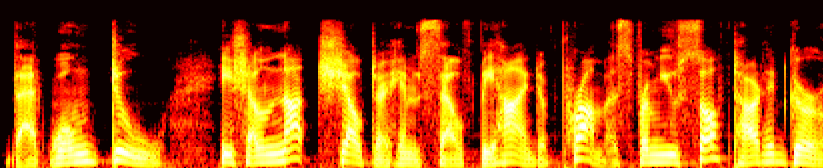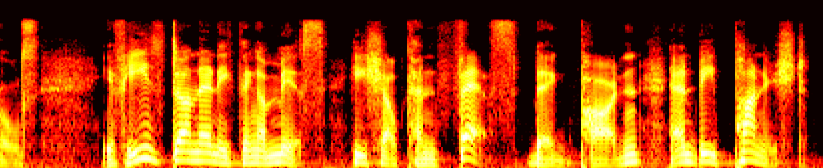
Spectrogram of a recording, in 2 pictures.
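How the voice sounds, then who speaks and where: A woman reading an audiobook voicing a gruff, abrupt old gentleman in a lowered voice. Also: very animated, measured pace, dry recording, clean studio sound, exaggerated voice. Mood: stern.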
